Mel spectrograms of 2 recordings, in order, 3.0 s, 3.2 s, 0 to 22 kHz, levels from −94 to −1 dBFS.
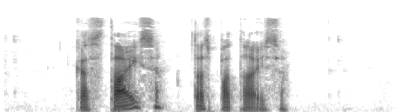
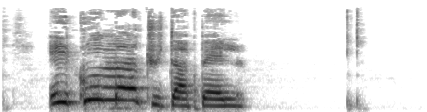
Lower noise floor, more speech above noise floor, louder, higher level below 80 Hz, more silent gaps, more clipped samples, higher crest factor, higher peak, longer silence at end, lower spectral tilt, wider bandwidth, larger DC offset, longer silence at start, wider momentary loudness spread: second, -77 dBFS vs -84 dBFS; second, 49 dB vs 72 dB; second, -29 LUFS vs -13 LUFS; first, -56 dBFS vs -64 dBFS; neither; neither; first, 26 dB vs 14 dB; second, -6 dBFS vs -2 dBFS; second, 0.8 s vs 1.4 s; about the same, -5 dB/octave vs -4 dB/octave; second, 11.5 kHz vs 16 kHz; neither; first, 0.6 s vs 0.4 s; about the same, 13 LU vs 11 LU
